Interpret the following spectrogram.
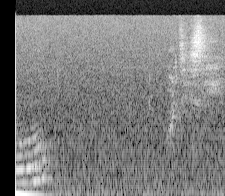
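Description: A sharp click as the recording begins, a brief voiced sound right after it, then faint whispering in a small room.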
